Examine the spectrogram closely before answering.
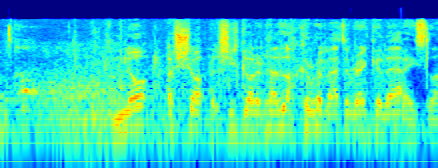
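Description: A crowd applauds and cheers.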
